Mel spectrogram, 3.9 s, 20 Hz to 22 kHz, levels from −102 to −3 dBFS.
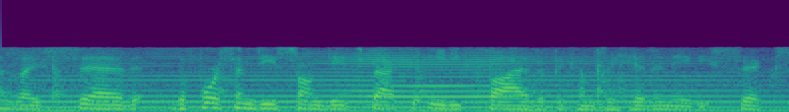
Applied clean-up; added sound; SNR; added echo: none; Accelerating, revving, vroom + Wind instrument, woodwind instrument; 3 dB; none.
